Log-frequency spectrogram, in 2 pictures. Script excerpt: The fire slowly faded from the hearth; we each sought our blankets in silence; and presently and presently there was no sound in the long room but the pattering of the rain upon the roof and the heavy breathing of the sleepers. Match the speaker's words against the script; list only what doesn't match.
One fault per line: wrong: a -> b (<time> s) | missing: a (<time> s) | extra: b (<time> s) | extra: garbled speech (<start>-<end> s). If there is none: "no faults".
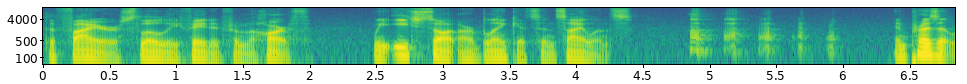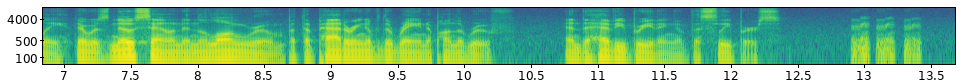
missing: and presently (7.0 s)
